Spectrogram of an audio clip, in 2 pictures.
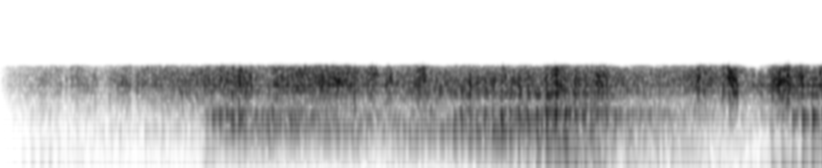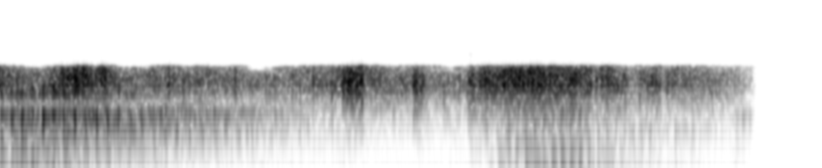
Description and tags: near monster
dark, growl, monster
